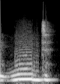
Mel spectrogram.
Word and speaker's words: would: when you read them you do not pronounce any L you say would could and should not would could should no would could should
